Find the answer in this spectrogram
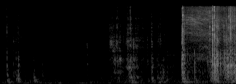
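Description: Pokémon trading cards being handled by hand: a few light taps and soft rustles, then a louder sliding rustle near the end as the cards are shuffled.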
